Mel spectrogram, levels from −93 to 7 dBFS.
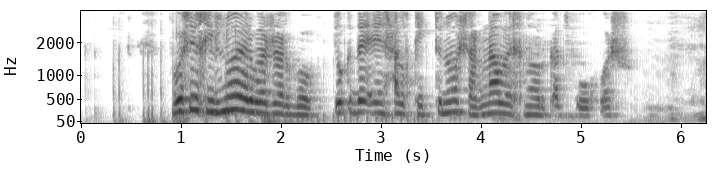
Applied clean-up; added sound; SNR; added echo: classical method log-MMSE.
